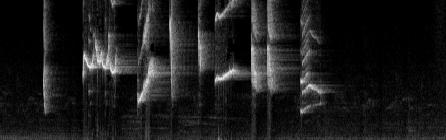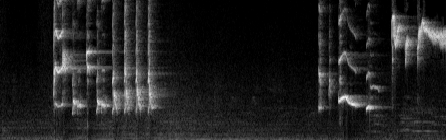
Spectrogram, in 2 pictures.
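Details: Anis merah, the orange-headed thrush, sings in dense bursts of piercing high whistles and sweeping slurs, with quiet gaps between three separate phrases; the recording serves as a training model for other songbirds.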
